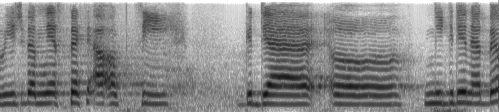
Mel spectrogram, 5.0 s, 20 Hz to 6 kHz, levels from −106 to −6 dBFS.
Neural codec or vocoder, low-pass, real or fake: codec, 16 kHz, 1 kbps, X-Codec, HuBERT features, trained on general audio; 5.4 kHz; fake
